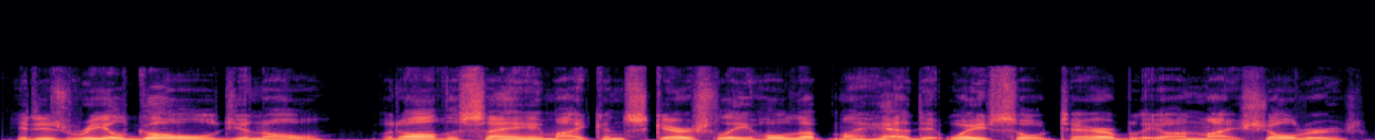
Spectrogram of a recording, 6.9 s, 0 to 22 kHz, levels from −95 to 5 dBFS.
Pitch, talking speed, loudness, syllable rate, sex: 115 Hz, 210 wpm, -18 LUFS, 4.5 syllables/s, male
